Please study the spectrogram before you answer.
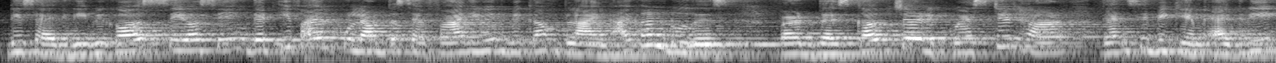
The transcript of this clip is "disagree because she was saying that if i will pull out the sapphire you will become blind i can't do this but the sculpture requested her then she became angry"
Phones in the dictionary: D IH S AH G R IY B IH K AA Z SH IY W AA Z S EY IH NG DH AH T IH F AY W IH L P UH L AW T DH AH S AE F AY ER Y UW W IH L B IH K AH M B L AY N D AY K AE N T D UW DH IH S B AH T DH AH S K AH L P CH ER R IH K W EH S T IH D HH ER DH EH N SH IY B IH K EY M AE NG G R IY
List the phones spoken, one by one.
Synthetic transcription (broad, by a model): D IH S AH G R IY B IH K AA Z SH IY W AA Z S EY IH NG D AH T IH F AY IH L P UH L AW T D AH S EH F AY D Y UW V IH L B IH K AH M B L AY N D AY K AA N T D UW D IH S B AH T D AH S K AH L P CH ER R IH K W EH S T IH D HH ER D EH N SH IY B IH K EY M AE G R IY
